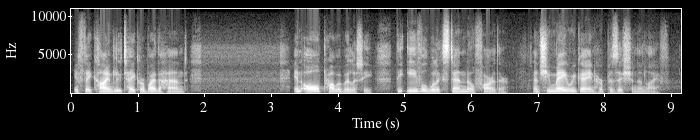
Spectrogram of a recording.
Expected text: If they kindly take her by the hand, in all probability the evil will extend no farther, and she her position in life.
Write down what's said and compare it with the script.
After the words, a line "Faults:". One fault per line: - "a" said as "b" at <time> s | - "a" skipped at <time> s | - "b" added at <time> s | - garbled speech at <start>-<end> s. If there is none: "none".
If they kindly take her by the hand, in all probability the evil will extend no farther, and she may regain her position in life.
Faults:
- "may regain" added at 7.2 s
